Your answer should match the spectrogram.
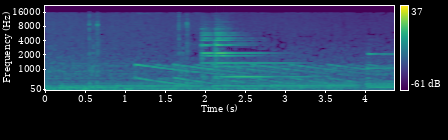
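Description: Subscribe-button animation sound effects over a steady electronic music bed: a couple of small clicks and a set of falling swooping tones, then a bright bell-like ding about two seconds in that rings on.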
